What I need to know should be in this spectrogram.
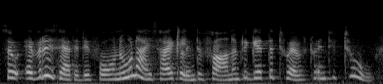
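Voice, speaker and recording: A woman's voice: high-pitched, animated, quick pace. A nervous young Victorian lady. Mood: worried. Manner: hesitant, breathless and genteel. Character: anxious young Victorian woman, polite and earnest. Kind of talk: 1940s radio acting. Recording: dull old radio broadcast.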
